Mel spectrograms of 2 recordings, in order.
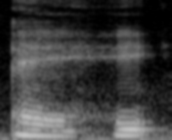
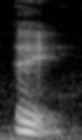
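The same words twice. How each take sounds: First: The pitch dips low, then rises. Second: The pitch falls sharply from high to low.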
